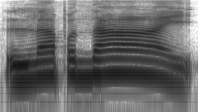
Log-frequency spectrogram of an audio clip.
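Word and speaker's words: Rabboni: 영어 발음하실 적에는 보통 이 끝에 아이만 오면 아이 발음이 나요. 그래서 라보나이 이렇게 읽어주시면 돼요.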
